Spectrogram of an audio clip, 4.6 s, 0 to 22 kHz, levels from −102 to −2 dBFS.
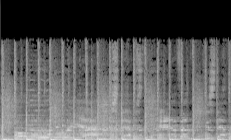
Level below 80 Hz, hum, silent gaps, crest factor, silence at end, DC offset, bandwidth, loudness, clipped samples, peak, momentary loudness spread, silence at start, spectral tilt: -24 dBFS; none; none; 14 dB; 0 s; under 0.1%; 16.5 kHz; -20 LUFS; under 0.1%; -6 dBFS; 4 LU; 0 s; -4.5 dB/octave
